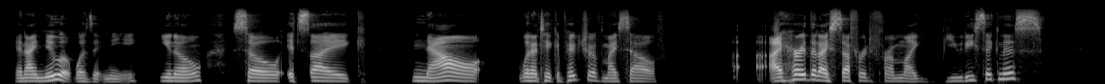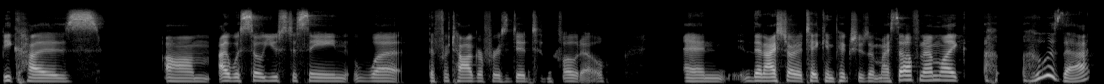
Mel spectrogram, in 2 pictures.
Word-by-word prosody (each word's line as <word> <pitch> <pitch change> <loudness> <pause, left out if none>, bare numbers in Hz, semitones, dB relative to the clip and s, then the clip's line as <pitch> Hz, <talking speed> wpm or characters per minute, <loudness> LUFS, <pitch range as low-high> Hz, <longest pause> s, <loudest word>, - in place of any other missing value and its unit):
and 150 +1 -2
I 155 - +4
knew 185 +9 +4
it - - +1
wasn't 145 -4 -6
me, 135 +4 -11 0.2
you 165 -1 -2
know. 160 +3 -1 0.3
So 155 -3 +2
it's, 165 - +6
like, 155 -4 0 0.4
now 170 0 +4 0.4
when 170 - -1
I 165 - +4
take 170 -1 -3
a - - -7
picture 200 +1 -3
of 180 - -7
myself, 145 -2 -4 0.9
I - - +6
I - - +7
heard 230 +6 +5
that 225 - +3
I 180 - +8
suffered 170 0 +3
from, 150 -2 -9
like, 135 -1 -5 0.2
beauty 160 +6 -7
sickness 250 +5 +1 0.6
because, 150 -5 +1 0.6
um, 150 -3 -3
I 170 - +5
was 165 -2 -3
so 180 - +6
used 170 0 -4
to 165 - -8
seeing 155 -3 +1
what 150 0 -5 0.3
the 155 - -7
photographers 155 -3 -4
did 145 +1 -5
to 130 - -9
the 135 - -19
photo, 145 -1 -7 0.8
and 145 -2 -4 0.2
then 170 +1 0
I 165 - +7
started 160 -4 0
taking 155 -2 -2
pictures 160 -2 -5
of 155 - -5
myself 200 +9 0
and 190 - 0
I'm, 190 +2 -1
like, 195 -2 +1 0.2
wh - - -11 0.3
who - - -4
is 395 - 0
that? - - -3
155 Hz, 160 wpm, -25 LUFS, 150-175 Hz, 0.9 s, I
